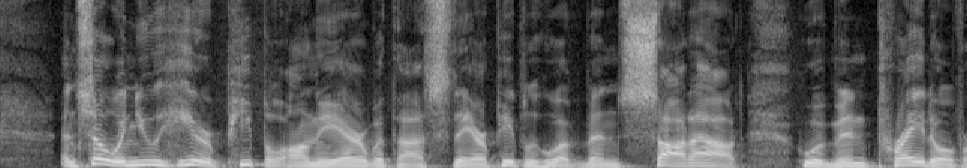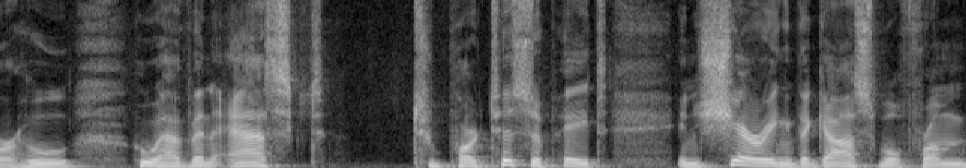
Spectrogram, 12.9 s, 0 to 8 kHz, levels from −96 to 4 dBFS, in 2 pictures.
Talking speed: 170 wpm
